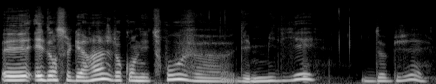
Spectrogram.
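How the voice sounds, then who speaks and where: A woman interviews a guest in a low, mellow voice. The recording is dry and close to the mic. She keeps her prompts brief and moves the talk along with follow-up questions. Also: measured pace, no echo. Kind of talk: radio interview.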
